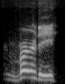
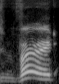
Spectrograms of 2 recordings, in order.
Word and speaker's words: Cape Verde: the only Dan Manucci, corrected everybody on the pronunciation of Cape Verde. Verde. It is not Verde. It is Verde, and guess what?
